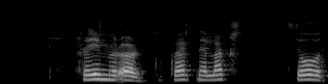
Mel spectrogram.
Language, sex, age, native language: Icelandic, male, 11, Icelandic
